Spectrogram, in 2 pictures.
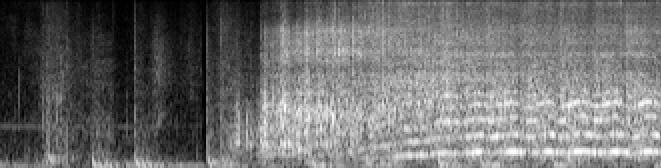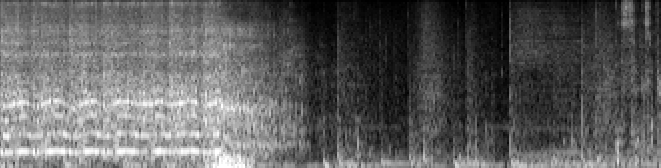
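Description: A countertop blender whirs steadily for about six seconds, puréeing a thick cashew cheese sauce with nutritional yeast, loud and close, then spins down abruptly; quieter kitchen noise comes before and after.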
